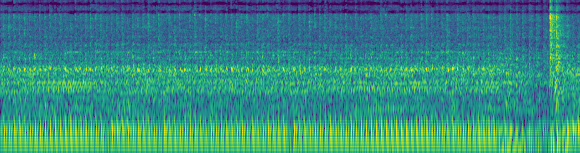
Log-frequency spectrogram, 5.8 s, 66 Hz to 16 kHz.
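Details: Ariens hydro-drive riding mower, sat at least two years, in about 30-degree cold: small single-cylinder thumps along at an even, steady idle, no misses or surging; idling normally.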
